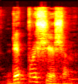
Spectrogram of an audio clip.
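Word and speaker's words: depreciation: হচ্ছে একজন জাতীয় খেলোয়াড় ডেপ্রিসিয়েশন এটার উচ্চারণটা একটু ভালো করে দেখবে ডেপ ডেপ্রি ডেপ্রি C Eshan ডেপ্রিসিয়েশন ডেপ্রিসিয়েশন মানে ক্ষয় ডেপ্রিসিয়েশন অফ রেস্পেক্ট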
